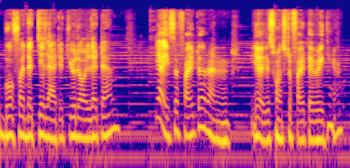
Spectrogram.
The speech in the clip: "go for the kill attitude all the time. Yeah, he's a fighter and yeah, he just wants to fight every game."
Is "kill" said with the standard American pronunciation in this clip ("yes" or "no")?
yes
